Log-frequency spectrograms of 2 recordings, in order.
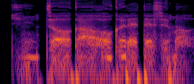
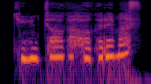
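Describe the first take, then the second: First: Breathy whisper into the ear. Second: Said in the usual way. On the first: Acted. Same phrase earlier voiced.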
